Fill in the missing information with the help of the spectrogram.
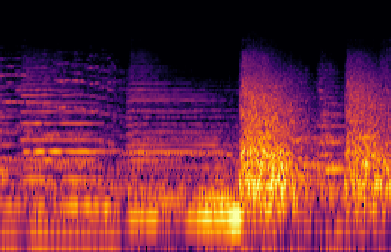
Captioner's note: gunshots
